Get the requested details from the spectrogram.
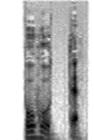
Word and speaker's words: puhutte: Puhutte. – Pay close attention to the double T sound at the end.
